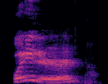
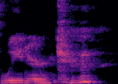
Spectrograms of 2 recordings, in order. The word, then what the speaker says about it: Weeder: Waiter, Shane's roommate, that name. That's how you say it too, it's Weeder.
